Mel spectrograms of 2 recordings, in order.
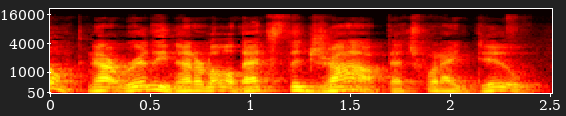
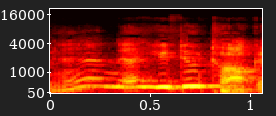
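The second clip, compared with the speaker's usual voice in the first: high-pitched imitation of colleagues; put-on high voice for a retold retort; mimicked retort. Writer retells the room's reaction, high mock voice. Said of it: "don't sometimes always hear it and like".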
